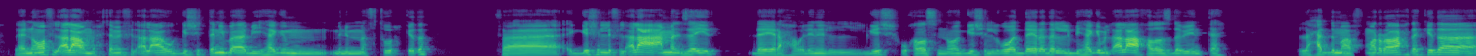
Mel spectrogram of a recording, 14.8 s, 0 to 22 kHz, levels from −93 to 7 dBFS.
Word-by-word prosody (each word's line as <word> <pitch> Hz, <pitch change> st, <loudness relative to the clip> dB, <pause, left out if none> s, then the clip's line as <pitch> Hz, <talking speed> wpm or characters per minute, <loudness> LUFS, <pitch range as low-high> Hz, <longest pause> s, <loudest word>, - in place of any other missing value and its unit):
لإن 110 Hz, +2 st, -1 dB
هو 140 Hz, +3 st, +4 dB
في 145 Hz, -, -11 dB
القلعة 130 Hz, -, +7 dB
ومُحتمي 115 Hz, +2 st, -2 dB
في 125 Hz, -, -16 dB
القلعة 135 Hz, +1 st, +1 dB
والجيش 120 Hz, 0 st, -6 dB
التاني 135 Hz, +2 st, 0 dB
بقى 130 Hz, 0 st, +2 dB
بيهاجم 120 Hz, +2 st, -3 dB, 0.4 s
من 105 Hz, -, -7 dB
المفتوح 100 Hz, +6 st, -7 dB
كده. 165 Hz, +5 st, -5 dB, 0.6 s
فالجيش 105 Hz, +5 st, -1 dB
اللي 140 Hz, -2 st, -2 dB
في 135 Hz, -, -15 dB
القلعة 155 Hz, +7 st, +4 dB
عمل 130 Hz, +1 st, +4 dB
زي 130 Hz, +8 st, -2 dB, 0.3 s
دايرة 120 Hz, -, 0 dB
حوالين 95 Hz, +2 st, -7 dB
الجيش، 100 Hz, +4 st, -7 dB
وخلاص 115 Hz, 0 st, -3 dB
إن 100 Hz, -, -7 dB
هو 105 Hz, +2 st, -3 dB
الجيش 120 Hz, +3 st, -6 dB
اللي 105 Hz, -3 st, -8 dB
جوّا 115 Hz, +3 st, +1 dB
الدايرة 125 Hz, +2 st, 0 dB
ده 125 Hz, +1 st, -1 dB
اللي 125 Hz, -3 st, -2 dB
بيهاجم 120 Hz, +4 st, -2 dB
القلعة، 150 Hz, +1 st, +7 dB
خلاص 110 Hz, -1 st, -2 dB
ده 110 Hz, -, -3 dB
بينتهي. 110 Hz, -1 st, -6 dB, 0.8 s
لحد 135 Hz, +1 st, -2 dB
ما 125 Hz, -4 st, +2 dB
في 110 Hz, 0 st, -16 dB
مرّة 130 Hz, +1 st, +3 dB
واحدة 130 Hz, -3 st, +2 dB
كده 140 Hz, +2 st, +2 dB
120 Hz, 175 wpm, -23 LUFS, 110-130 Hz, 0.8 s, القلعة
